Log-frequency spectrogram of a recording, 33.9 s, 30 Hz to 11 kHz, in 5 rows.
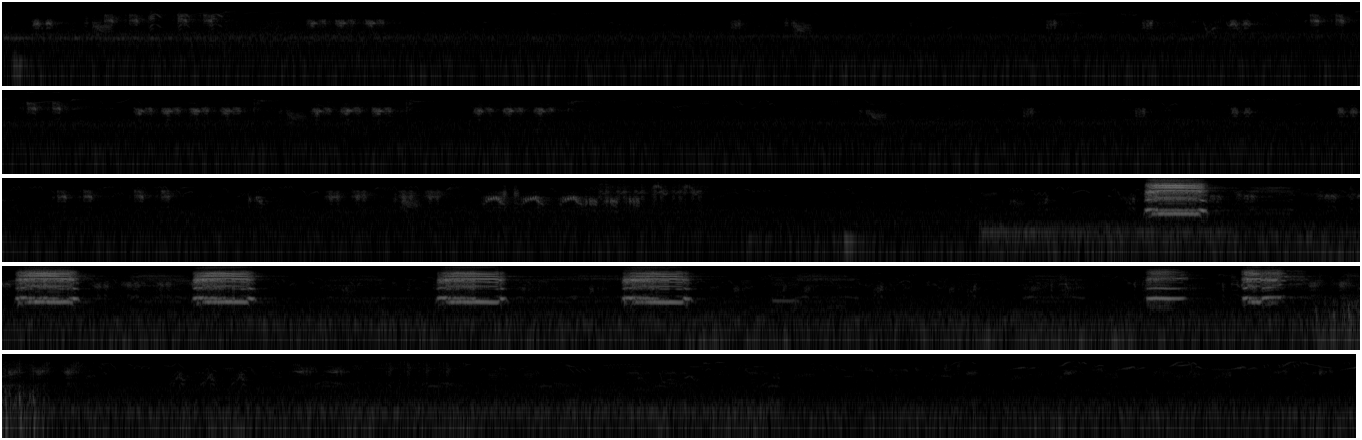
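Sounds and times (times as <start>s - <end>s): birds chirping: 18.4s - 33.9s
loud bird calls: 18.5s - 31.1s.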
